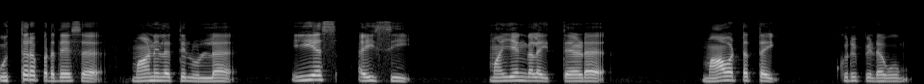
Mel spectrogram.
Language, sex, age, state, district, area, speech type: Tamil, male, 45-60, Tamil Nadu, Ariyalur, rural, read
